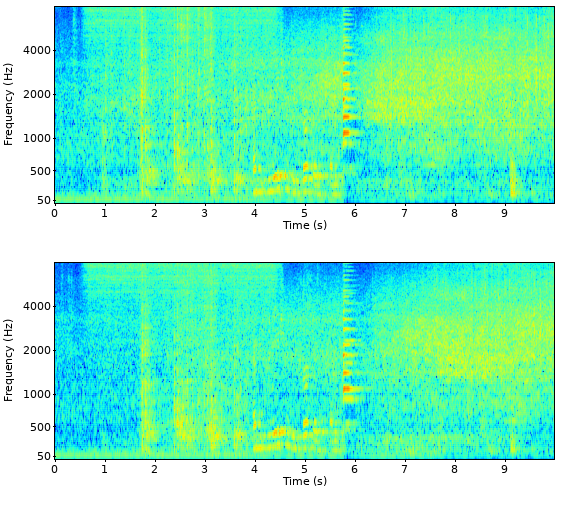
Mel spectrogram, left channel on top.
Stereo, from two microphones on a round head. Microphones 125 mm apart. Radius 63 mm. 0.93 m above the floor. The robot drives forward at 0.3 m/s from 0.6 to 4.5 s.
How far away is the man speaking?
About 5 m.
